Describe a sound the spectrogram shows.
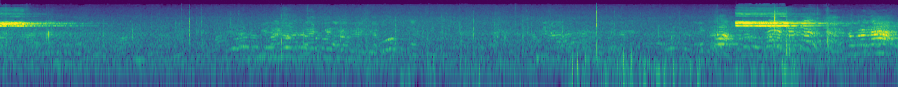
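A referee blows a whistle in sharp bursts.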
